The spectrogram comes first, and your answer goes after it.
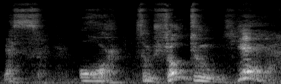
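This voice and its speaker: A man on stage performs a nervous, downtrodden husband delivering a comic lecture in a fairly high, very animated voice. He digresses, exclaims and sinks into self-pity. The sound is roomy and echoing. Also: very slow, vocal fry, exaggerated voice. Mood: wounded, rambling. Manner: digressive, self-pitying, exclaiming then trailing off. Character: nervous, henpecked, rambling husband giving a public lecture. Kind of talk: theatrical comic stage monologue. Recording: roomy, echoing, distant mic with background noise.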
